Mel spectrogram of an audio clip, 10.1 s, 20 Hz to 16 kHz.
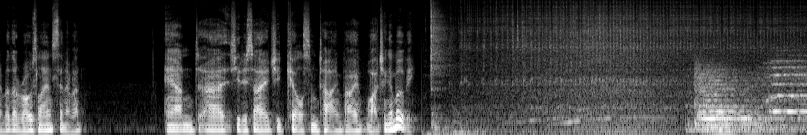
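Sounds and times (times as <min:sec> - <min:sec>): machine humming and rattling: 0:05.3 - 0:10.0.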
